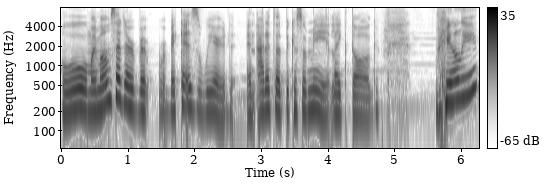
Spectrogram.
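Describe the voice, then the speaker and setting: A woman streamer chats casually with her viewers in a playful, rambling way, now and then jumping into a high squeaky greeting. Her voice sits in an ordinary middle pitch for a woman. Quiet music plays faintly behind her at the desk mic. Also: fairly even intonation, normal speed. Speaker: VTuber streamer. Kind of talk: casual live-stream chat. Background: faint background music.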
